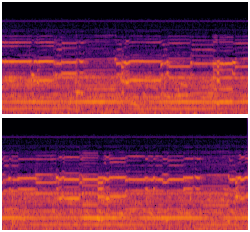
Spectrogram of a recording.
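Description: Bagpipe playing a tune: a stepping chanter melody over the steady, unbroken hum of the drones.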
